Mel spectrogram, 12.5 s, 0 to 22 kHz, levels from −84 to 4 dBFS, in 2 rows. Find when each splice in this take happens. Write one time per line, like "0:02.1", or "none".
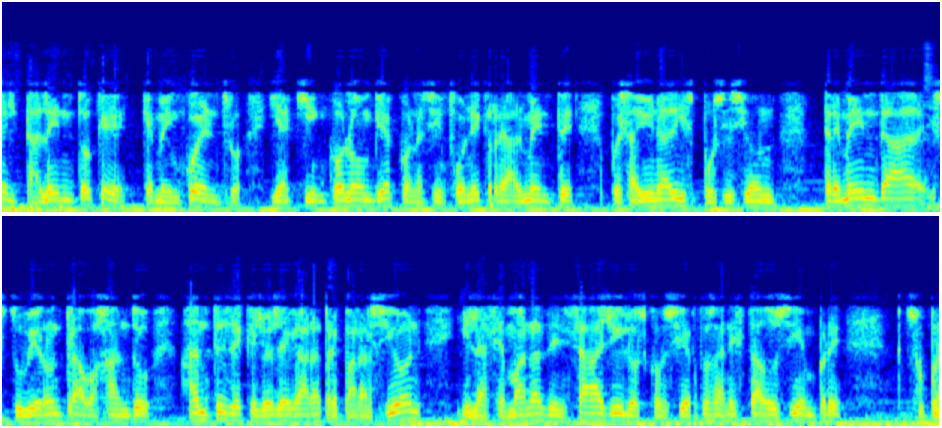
0:03.2
0:08.4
